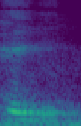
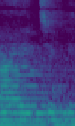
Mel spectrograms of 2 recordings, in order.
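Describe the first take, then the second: First: It starts with an H sound. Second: It starts without an H sound. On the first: It is the English way of saying it. "When you speak English, you say Haiti" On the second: It is the French way of saying it. "because it's speaking French, not not pronouncing the H"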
